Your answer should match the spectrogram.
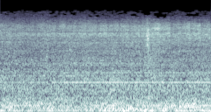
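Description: Steady background noise: an even hiss and low hum with a faint thin tone through the middle, and no distinct event.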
